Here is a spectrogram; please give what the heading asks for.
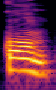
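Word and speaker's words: comb: hanging virus बाल बनाना कॉम को एम बी यहां पर बी साइलेंट होता है सिर्फ बोला जाता है कॉम तीन फॉर्म्स होते हैं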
